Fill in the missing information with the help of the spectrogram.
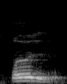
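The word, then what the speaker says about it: قُلْ: কফ লাম পেশ কুল। কফ এখানে মোটা উচ্চারণ করতে হবে যেন কাফের মতো না হয়।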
